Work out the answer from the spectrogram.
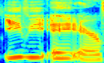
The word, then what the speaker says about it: EVA Air: Also, fun fact, we only learned it's pronounced EVA Air on board the plane as all this time we thought it was called Eva Air instead.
